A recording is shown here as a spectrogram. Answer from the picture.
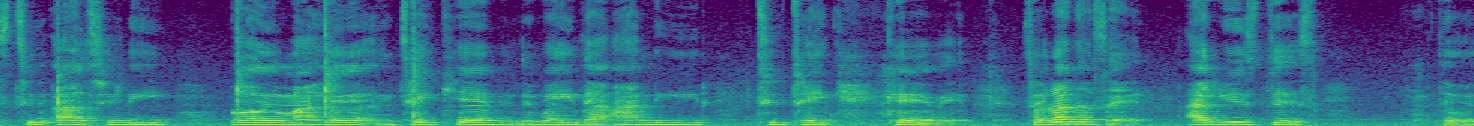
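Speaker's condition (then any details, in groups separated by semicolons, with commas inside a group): Cerebral palsy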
